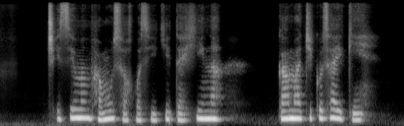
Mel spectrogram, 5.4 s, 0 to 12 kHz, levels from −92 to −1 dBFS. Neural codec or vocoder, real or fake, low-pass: codec, 24 kHz, 0.5 kbps, DualCodec; fake; 10.8 kHz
